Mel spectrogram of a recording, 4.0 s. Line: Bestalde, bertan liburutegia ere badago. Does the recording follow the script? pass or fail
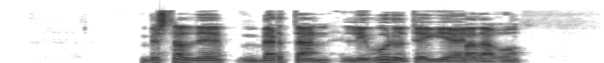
fail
